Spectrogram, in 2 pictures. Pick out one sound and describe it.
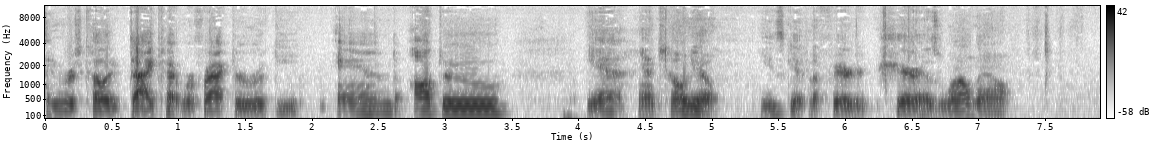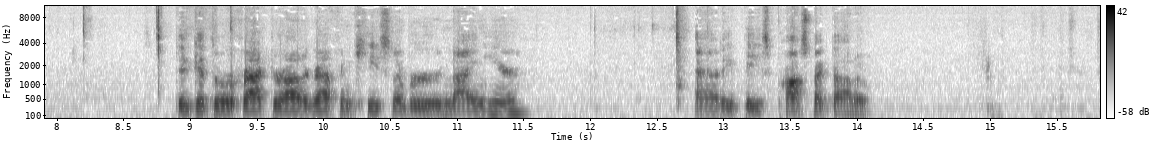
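Trading cards rustle and tap softly as they are handled.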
